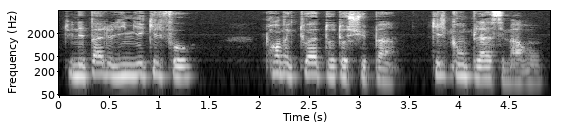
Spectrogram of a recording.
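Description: Irritable older male agent, bland then sharp, mellow husky voice, put on by a male reader. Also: on the high side, normal speed, muffled recording, voice pushed up. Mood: angry. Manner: shifts from bland courtesy to bursts of temper. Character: scheming older male employment agent, irascible.

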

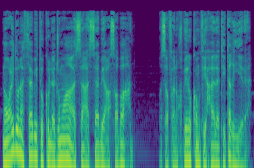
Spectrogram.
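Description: A man voicing a calm, courteous male leader of a secret group in an audiobook, husky and low, over faint music. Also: dry recording, studio quality. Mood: calm, measured. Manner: measured, courteous, gently commanding.

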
